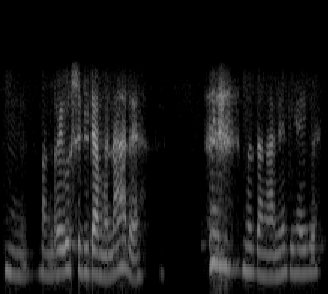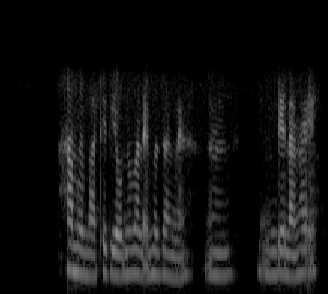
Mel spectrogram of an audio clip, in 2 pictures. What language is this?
Bodo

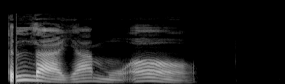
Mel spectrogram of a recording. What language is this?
Taroko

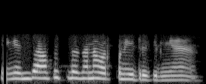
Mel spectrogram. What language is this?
Tamil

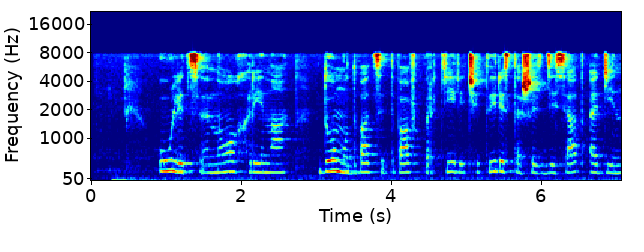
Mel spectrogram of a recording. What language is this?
Russian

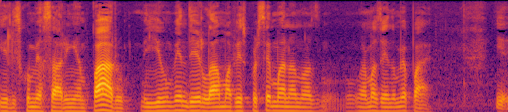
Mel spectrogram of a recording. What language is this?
Portuguese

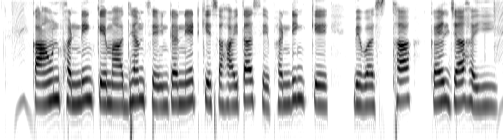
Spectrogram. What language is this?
Magahi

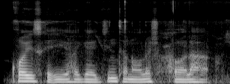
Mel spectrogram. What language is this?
Somali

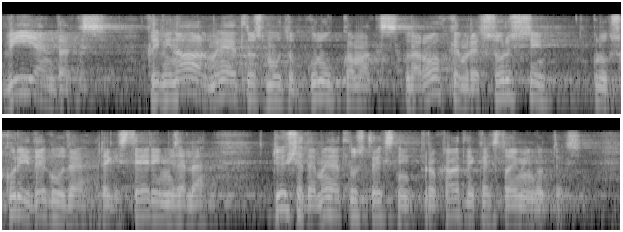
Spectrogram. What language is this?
Estonian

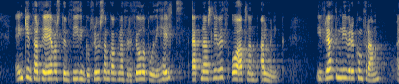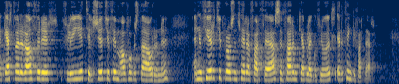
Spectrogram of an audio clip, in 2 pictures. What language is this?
Icelandic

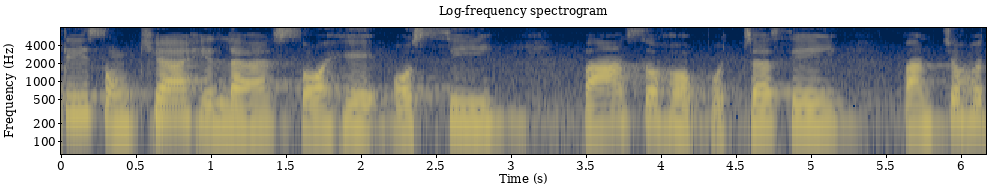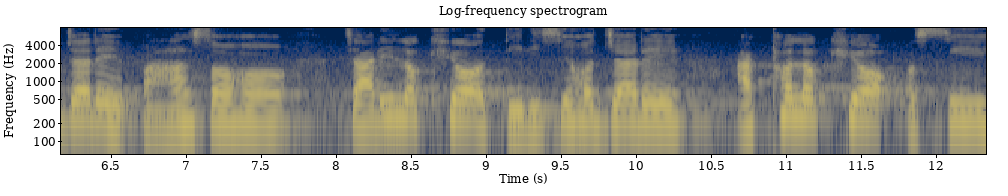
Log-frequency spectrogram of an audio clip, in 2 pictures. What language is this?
Odia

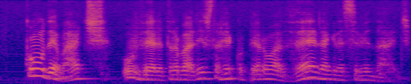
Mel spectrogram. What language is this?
Portuguese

